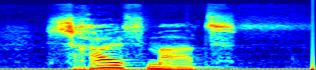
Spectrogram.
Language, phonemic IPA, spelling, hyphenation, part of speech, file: Dutch, /ˈsxœy̯f.maːt/, schuifmaat, schuif‧maat, noun, Nl-schuifmaat.ogg
- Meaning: vernier caliper, vernier scale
